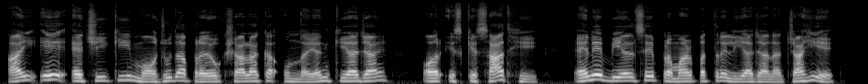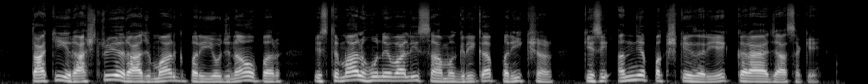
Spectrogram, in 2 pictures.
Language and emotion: Hindi, neutral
